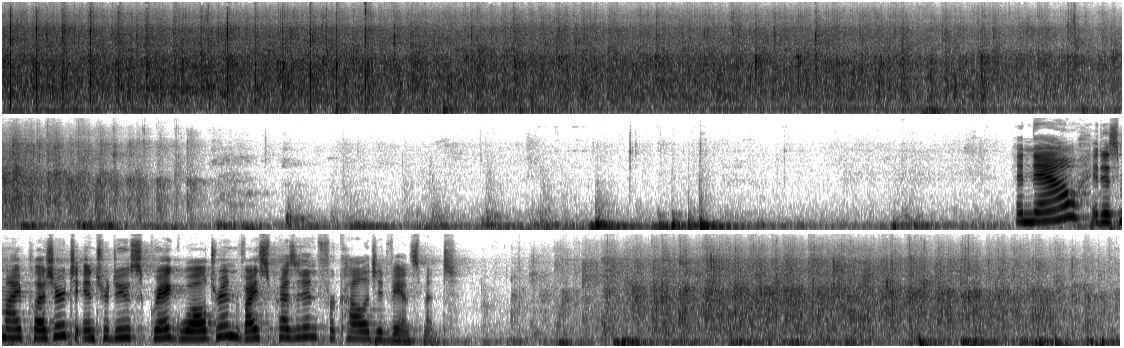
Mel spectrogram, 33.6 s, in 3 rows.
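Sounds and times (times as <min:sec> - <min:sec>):
crowd applauding: 0:00.0 - 0:13.3, 0:27.5 - 0:33.5
speech: 0:21.4 - 0:27.0.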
